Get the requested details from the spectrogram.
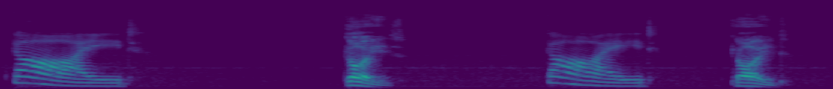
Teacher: In the West Country accent, this is more like oi. It's more rounded with the or vowel rather than the a vowel at the beginning. So in standard British English we have I, but in West Country we have I. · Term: I diphthong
